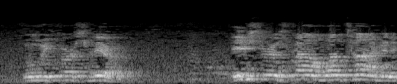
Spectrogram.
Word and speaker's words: Ishtar: Now, if you could say that it pronounces Ishtar, well, you would be wrong, because it's pronounced Easter, E-A-S-T-E-R, but it's spelled I-S-H-T-A-R, pronounced Easter.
